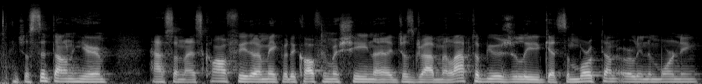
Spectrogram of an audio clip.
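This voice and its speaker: Speaking in a mid-range voice over slight background noise, a young man from Croatia gives a relaxed vlog tour of his indoor apartment, frequently joking and laughing.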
